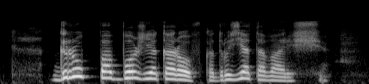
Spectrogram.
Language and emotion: Russian, positive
